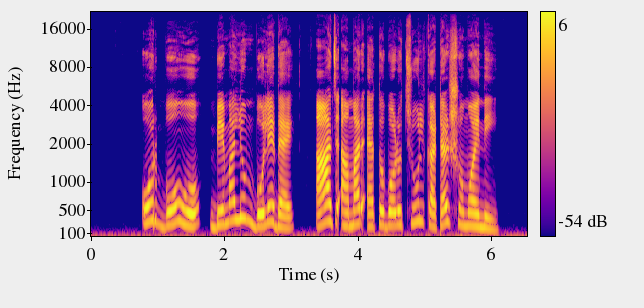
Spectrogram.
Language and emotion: Bengali, neutral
